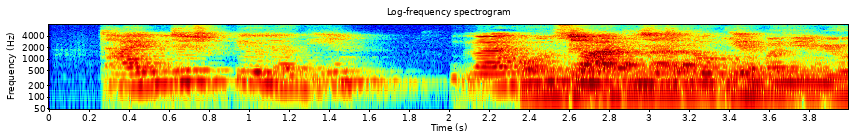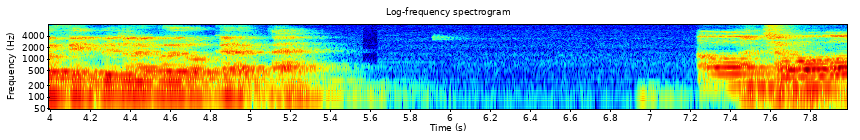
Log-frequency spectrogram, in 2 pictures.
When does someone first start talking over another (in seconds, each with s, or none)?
2.3 s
